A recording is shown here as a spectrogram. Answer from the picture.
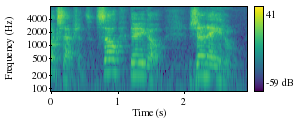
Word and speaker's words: Janeiro: O's so you got that the J is pronounced shut in Portuguese J is always young no exceptions so there you go Junaid oh it's not too hard D evenly isn't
